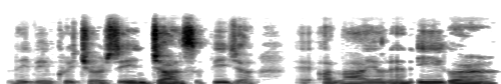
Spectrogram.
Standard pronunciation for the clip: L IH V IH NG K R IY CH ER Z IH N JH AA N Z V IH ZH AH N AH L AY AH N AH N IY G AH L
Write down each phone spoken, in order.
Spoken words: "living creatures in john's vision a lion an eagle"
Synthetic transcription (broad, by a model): L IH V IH NG K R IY CH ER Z IH N JH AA N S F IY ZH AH AH L AY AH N AH N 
